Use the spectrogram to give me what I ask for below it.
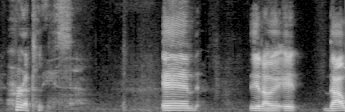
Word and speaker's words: Heracles: figures and it's looking i'm using the proper pronunciation heracles and you know it that was what drew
